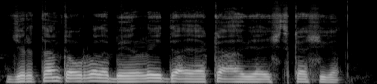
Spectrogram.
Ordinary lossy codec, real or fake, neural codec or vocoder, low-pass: none; real; none; none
